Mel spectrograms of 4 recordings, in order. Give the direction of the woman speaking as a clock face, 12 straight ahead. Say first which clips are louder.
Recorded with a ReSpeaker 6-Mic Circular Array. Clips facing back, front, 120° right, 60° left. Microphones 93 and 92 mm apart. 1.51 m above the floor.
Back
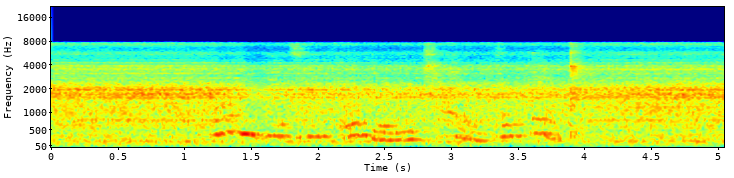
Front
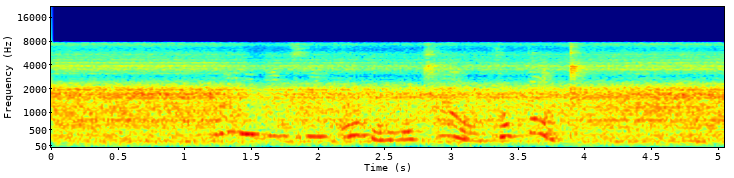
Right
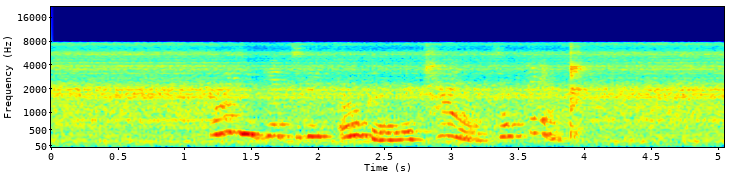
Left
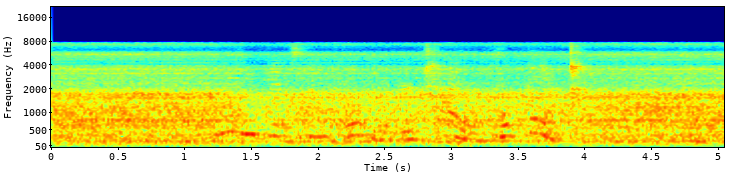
Back 1 dB, right 1 dB; 3 o'clock.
